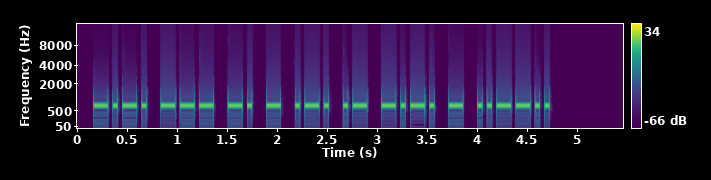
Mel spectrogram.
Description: Morse code, heard as a keyed tone, about 25 wpm, 700 Hz. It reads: CONTRACT?
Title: Sentences from Top 1400 Words 25wpm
